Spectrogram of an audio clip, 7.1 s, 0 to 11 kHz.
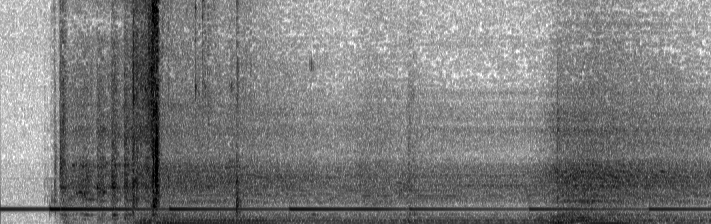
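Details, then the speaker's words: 2007-2014 Chevy (Tahoe/Silverado class, over 150,000 miles) first start after fuel system overhaul for a busted evap canister shedding charcoal pellets into lines and tank: brief crank, clean catch, steady even run with one rev blip; no leaks, believed fixed. "All right, we got her off the jack stands, off the ramp, and we're about to crank her up for the first time."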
